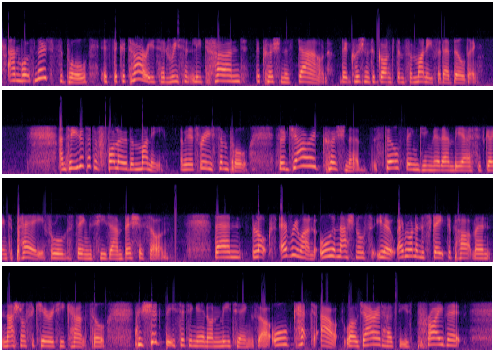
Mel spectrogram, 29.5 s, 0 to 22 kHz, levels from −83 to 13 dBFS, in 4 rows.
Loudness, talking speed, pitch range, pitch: -16 LUFS, 175 wpm, 215-285 Hz, 240 Hz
